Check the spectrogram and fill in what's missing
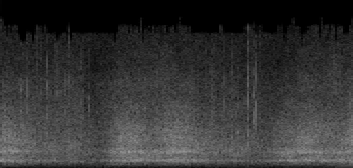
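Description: Football crowd at a Chelsea versus Ipswich Town match roars and chants in support of Chelsea, a dense, sustained wall of voices from a large stadium that swells louder partway through and stays steady without commentary.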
